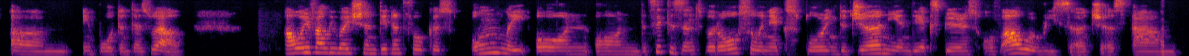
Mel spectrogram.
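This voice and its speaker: A woman researcher with a croaky voice, presenting project findings in a webinar, measured with fillers and throat clearing. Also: fairly low pitch, fairly bright tone.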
